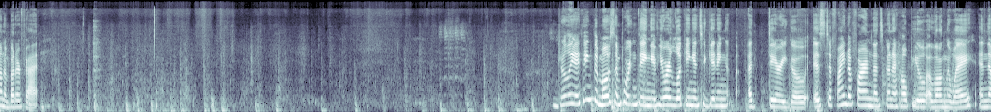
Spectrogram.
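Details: Goats on The Willful Goat Farm & Home live stream, mostly quiet with scattered clicks for ten seconds, then a long chorus of overlapping, wobbling bleats, loud and continuous to the end, with voices mixed in.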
